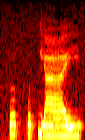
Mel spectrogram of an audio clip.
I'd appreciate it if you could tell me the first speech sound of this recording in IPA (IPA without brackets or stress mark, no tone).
ʊ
